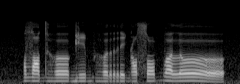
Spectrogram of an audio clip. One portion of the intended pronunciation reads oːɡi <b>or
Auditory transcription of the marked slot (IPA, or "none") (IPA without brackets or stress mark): bʱ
